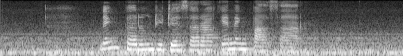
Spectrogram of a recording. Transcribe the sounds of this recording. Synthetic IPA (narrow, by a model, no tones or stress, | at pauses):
nɪŋb̥ä̤ɾəŋd̪̥i̤d̪̥ä̤saɾakenɪŋpasar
